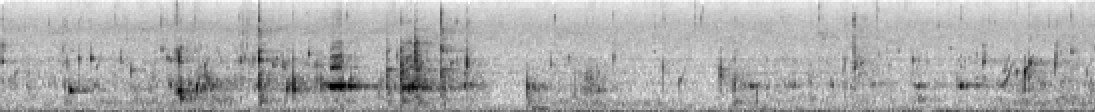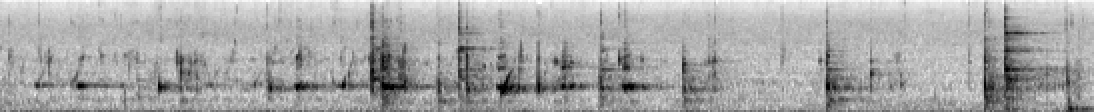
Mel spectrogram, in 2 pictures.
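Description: Beef bouillon concentrate being stirred into liquid in a pot, with soft repeated clinks and liquid swishes of a spoon against the metal sides, steady and close throughout.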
